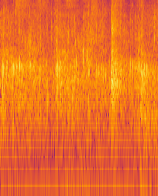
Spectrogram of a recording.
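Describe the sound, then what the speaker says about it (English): Applause at a technical institute's Republic Day event, a dense steady patter of many hands clapping at moderate volume for just over a second and a half, with no talking over it. "bigger rounds of applause"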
